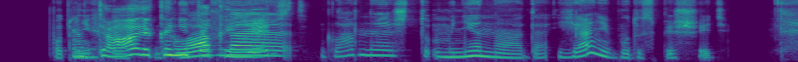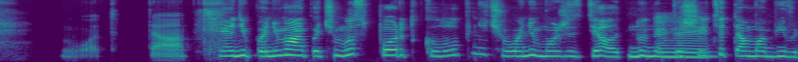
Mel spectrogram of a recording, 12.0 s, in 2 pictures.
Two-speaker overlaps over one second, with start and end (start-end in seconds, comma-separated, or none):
0.8-2.3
